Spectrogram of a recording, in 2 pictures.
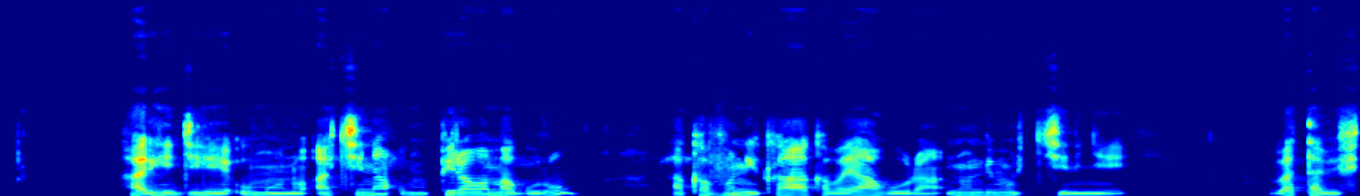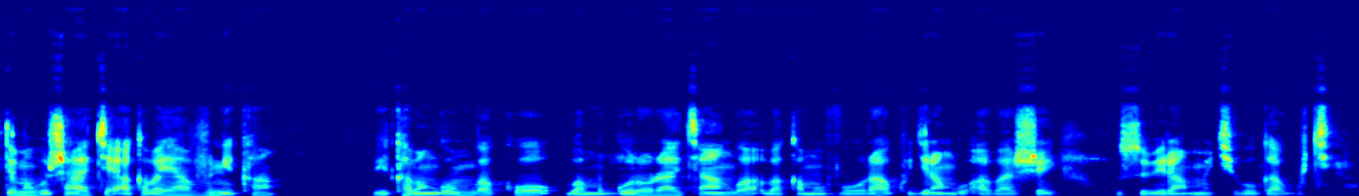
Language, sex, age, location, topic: Kinyarwanda, female, 25-35, Kigali, health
